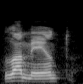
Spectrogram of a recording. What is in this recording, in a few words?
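sorry, Brazilian Portuguese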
